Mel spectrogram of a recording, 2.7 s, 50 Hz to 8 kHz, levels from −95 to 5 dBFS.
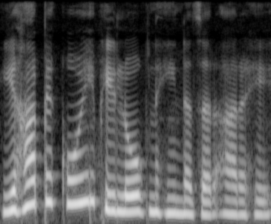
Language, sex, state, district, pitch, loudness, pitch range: Hindi, female, Madhya Pradesh, Bhopal, 215 Hz, -15 LUFS, 185-300 Hz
